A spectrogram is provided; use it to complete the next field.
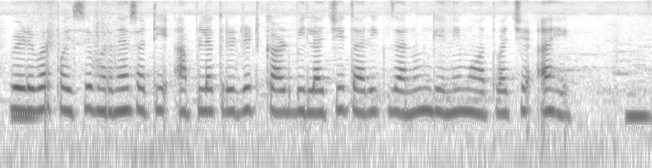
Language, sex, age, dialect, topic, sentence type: Marathi, female, 18-24, Varhadi, banking, statement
